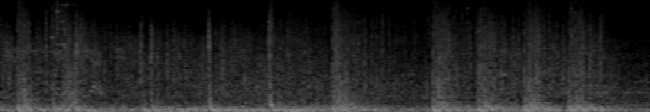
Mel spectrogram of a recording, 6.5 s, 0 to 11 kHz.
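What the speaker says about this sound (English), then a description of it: "Hostile mortar strike incoming." Mortar strikes land in a Modern Warfare 2 match as a relentless barrage of booms and sharp blasts, close and loud, stacked over continuous gunfire with game voices faintly underneath.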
